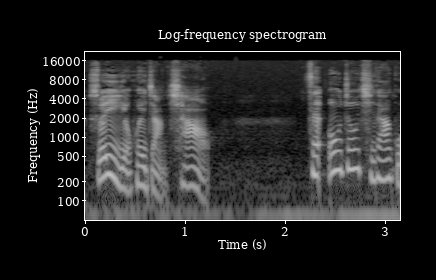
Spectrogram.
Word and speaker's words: Ciao: 它的拼法是 C I A O，Ciao。各位要注意哦，这个 C 的发音很像是注音的七，所以呢，整个呃就是发音应该是 Ciao。 Ciao 就是打招呼，Hello 的意思。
